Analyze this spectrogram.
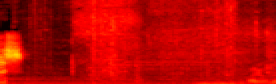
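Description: A heavy metal door slides open with a whoosh.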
